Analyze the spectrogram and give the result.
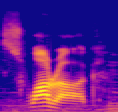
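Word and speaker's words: Svarog: Now this guy is the Swarog. S-V-A-R-O-G, but the V is pronounced like a W from what I understand.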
